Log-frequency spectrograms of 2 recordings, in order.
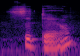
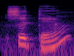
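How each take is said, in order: First: It is said flatly, falling like a statement. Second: It is said with a rising, questioning tune. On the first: It is a plain instruction. "a period" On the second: It asks whether to sit. "a question mark"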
